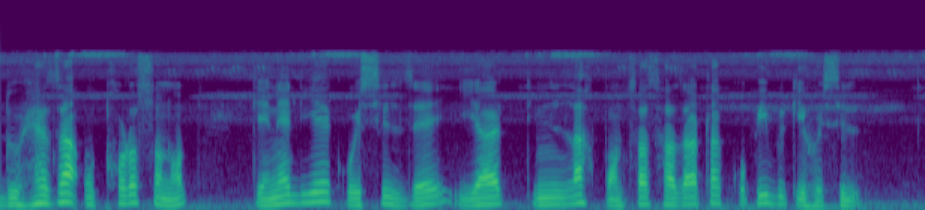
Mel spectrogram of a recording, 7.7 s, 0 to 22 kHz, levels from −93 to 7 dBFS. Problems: constant background noise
